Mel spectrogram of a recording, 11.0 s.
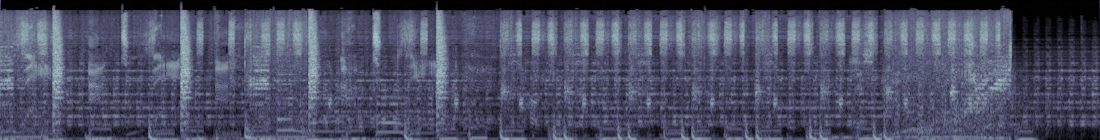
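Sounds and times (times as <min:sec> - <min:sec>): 
backbeat rhythm: 0:00.0 - 0:10.1.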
